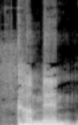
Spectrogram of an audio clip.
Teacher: 结尾的 N 的音你要顶舌尖不能发 coming in 的这个后鼻音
